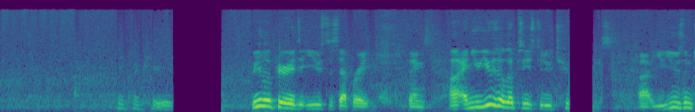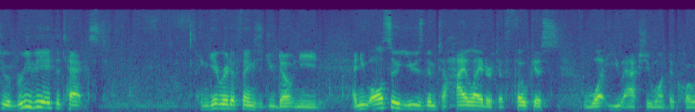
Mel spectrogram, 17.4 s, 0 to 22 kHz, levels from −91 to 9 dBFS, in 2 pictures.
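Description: A grainy, gritty distortion runs through the whole clip. It rides on the sound itself, sitting roughly 30 dB below it, and quiet passages break up or sputter. This is low bit depth without dither, likely from truncation to around 7 bits.

At 2.15 s the audio drops out for 0.61 s and resumes about 0.7 s further on. At 7.11 s it goes silent again for 0.30 s and jumps ahead by roughly 0.4 s. Both are stream reconnects: the connection broke, a fresh decoder restarted mid-stream, and the skipped material was lost.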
